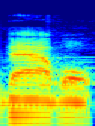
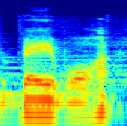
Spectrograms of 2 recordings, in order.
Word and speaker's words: Babel: a parallel to the Tower of Babel or Babel. I hear people use either pronunciation interchangeably.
